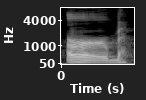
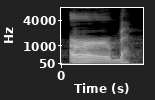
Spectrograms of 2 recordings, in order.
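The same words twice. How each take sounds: First: The h is silent, American style. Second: The same.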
